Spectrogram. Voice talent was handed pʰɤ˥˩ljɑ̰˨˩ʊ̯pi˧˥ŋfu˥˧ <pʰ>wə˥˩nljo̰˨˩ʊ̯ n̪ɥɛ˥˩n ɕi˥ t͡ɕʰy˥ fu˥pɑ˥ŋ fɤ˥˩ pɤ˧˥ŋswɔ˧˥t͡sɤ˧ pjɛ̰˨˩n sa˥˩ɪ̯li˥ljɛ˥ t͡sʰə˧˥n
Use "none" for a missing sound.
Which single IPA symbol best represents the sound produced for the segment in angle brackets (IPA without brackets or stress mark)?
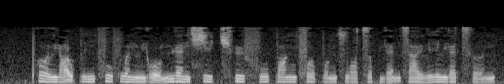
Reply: f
